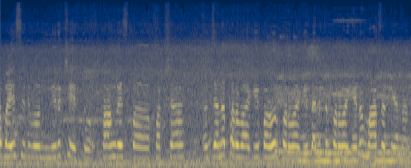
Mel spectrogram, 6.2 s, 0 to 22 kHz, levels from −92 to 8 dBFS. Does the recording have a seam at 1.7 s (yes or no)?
no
